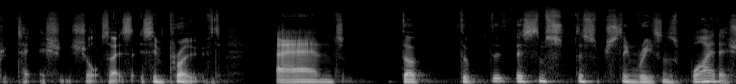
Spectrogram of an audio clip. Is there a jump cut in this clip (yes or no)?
yes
